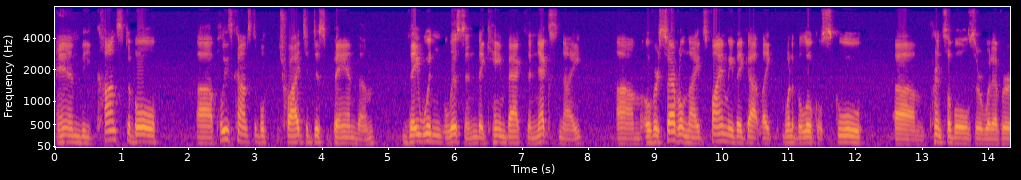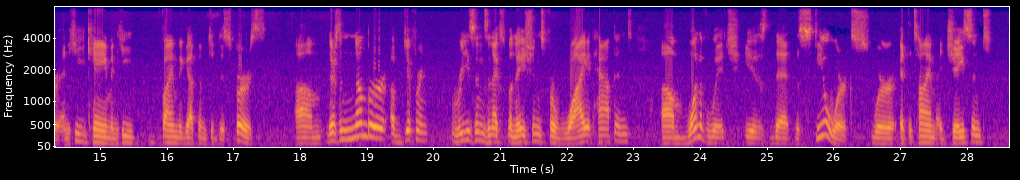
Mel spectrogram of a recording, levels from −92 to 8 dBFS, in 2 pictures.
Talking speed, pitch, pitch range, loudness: 150 wpm, 130 Hz, 120-150 Hz, -21 LUFS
